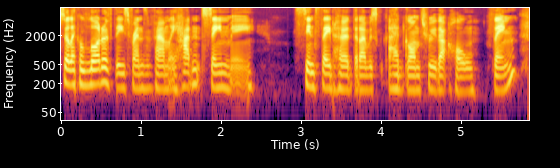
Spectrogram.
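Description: A woman with an Australian accent has a very deep, low pitch and a bright, sharp tone. Her intonation is fairly even. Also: fairly quick pace. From Australia (Sydney). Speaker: actress, writer and producer. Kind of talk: casual chat.

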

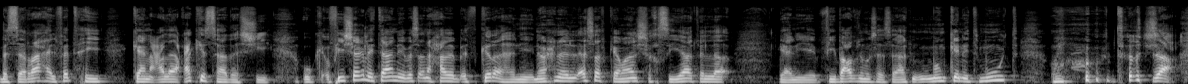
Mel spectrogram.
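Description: Using a normal speaking voice, a man talks at a moderate pace and medium pitch with lively intonation. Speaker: radio co-host. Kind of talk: casual radio chat.

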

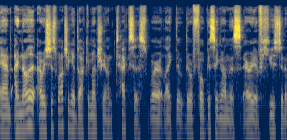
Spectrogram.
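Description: Through noticeable background noise comes a man's fairly low voice with an American accent. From California. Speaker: podcast host. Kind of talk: casual monologue. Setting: rented basement room while travelling. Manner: rambling, filler-heavy.

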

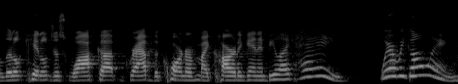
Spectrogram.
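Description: There is noticeable background noise. A woman with medium pitch speaks at a fairly quick pace. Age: 30s. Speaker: stand-up comedian. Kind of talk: stand-up. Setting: stage with audience.

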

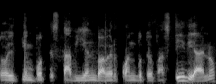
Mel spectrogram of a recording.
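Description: Heard with a dry, close sound and no echo, a man with a Mexican accent speaks at a fairly low pitch. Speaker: historian and writer. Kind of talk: interview conversation.

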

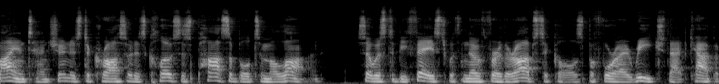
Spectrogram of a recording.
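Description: A man speaks in a normal speaking voice at a medium pitch and a fairly quick pace, on a very clean recording with a silent background. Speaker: history podcast host. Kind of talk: scripted history narration, lecture-like storytelling. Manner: measured, steady, formal and explanatory.

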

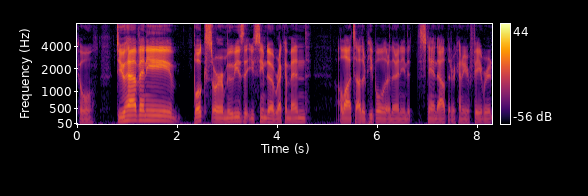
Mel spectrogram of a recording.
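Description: An ordinary speaking voice goes at a fairly quick pace with ordinary pitch variation. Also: man, fairly low pitch for a man. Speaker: podcast host. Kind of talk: casual interview chat.

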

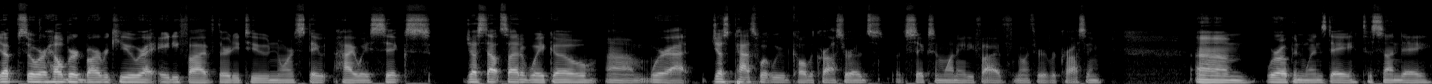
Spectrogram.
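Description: Heard in a very clean recording with a silent background, the speaker has an American accent, a moderate pace and a monotone, flat intonation. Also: man, fairly low pitch for a man. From Texas, Houston. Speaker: barbecue restaurant owner. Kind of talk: interview.

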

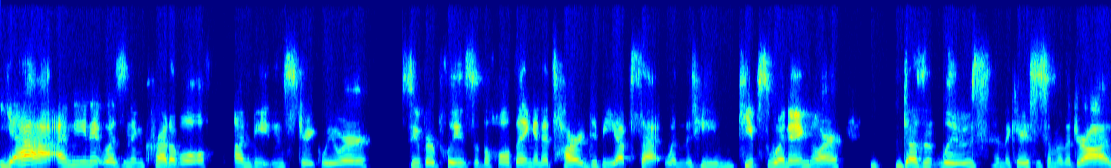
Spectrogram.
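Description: Speaking in an ordinary speaking voice with an American accent, a woman keeps a moderate pace, a fairly high pitch and fairly even intonation. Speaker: team communications staffer. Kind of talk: casual chat.

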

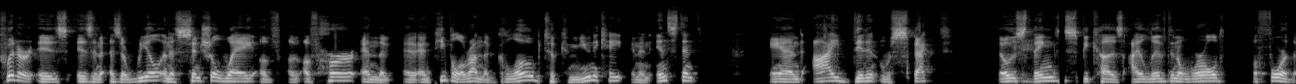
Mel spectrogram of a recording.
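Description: In an American accent, a man with a fairly high pitch speaks at a moderate pace with ordinary pitch variation, the sound dry and close with no echo. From US South. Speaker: web show host. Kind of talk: serious group discussion. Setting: video call. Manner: halting.

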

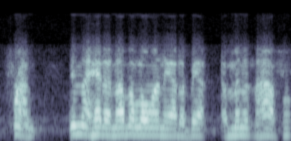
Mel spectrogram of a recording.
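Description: A man with a New Zealand accent. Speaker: caller. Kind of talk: phone-in chat.

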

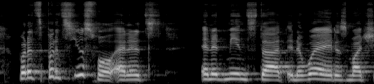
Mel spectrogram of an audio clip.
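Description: In a Russian accent, the speaker talks with a dark, mellow tone. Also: woman. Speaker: podcast co-host. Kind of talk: casual chat.

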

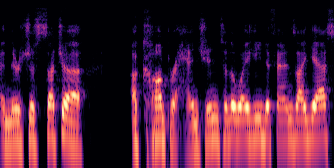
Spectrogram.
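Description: The recording is very clean, with a silent background. A man speaks in a fairly high pitch. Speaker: basketball podcast host. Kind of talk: solo mailbag podcast, casual talk. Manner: fast talker.

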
